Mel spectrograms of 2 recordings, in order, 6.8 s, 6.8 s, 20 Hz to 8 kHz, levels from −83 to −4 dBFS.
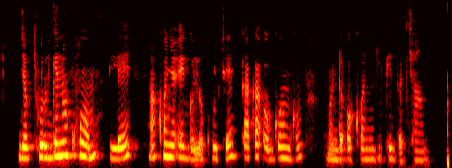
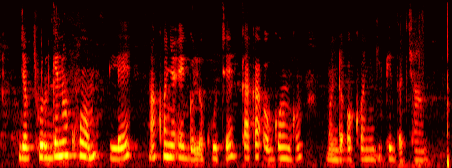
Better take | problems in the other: second | noise reduction (neural mask model Resemble Enhance denoiser)

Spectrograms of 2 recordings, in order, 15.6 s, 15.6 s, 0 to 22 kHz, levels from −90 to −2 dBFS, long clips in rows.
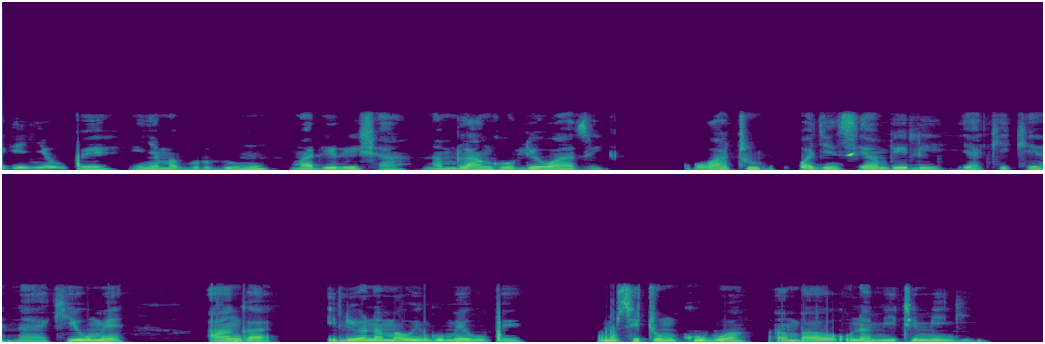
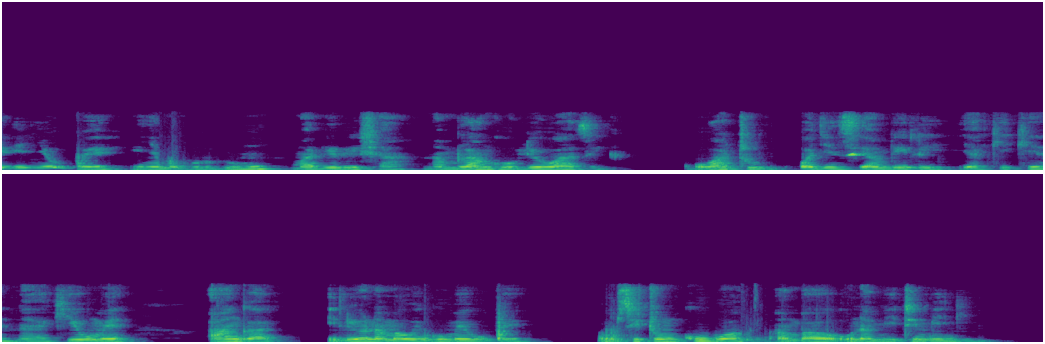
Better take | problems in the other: first | noise reduction (neural separator model SepFormer DNS4)

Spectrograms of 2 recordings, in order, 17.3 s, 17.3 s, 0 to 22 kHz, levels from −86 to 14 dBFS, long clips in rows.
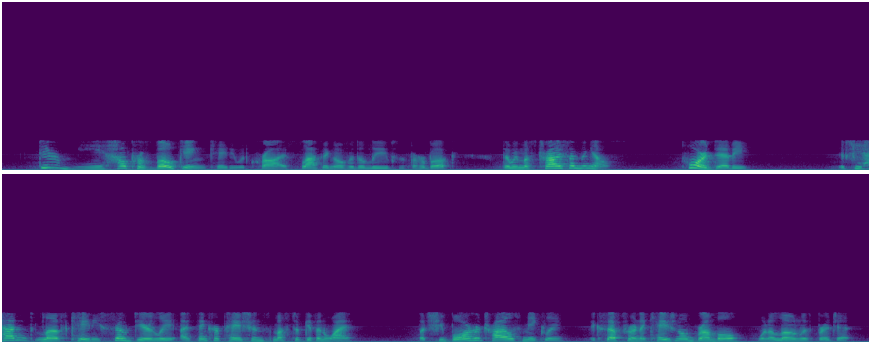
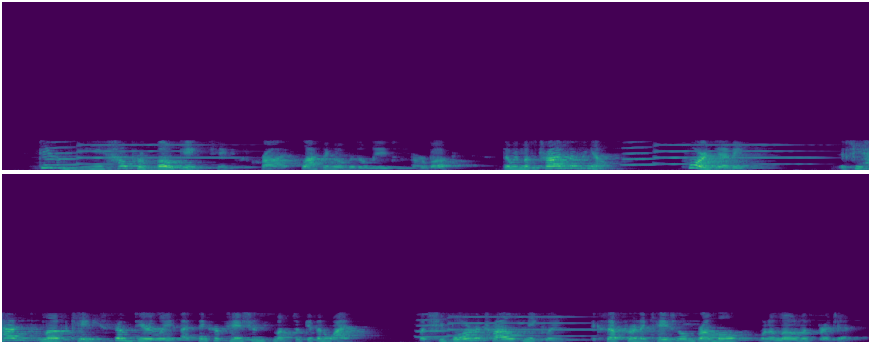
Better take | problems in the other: first | noise reduction (classical method WPE with log-MMSE)

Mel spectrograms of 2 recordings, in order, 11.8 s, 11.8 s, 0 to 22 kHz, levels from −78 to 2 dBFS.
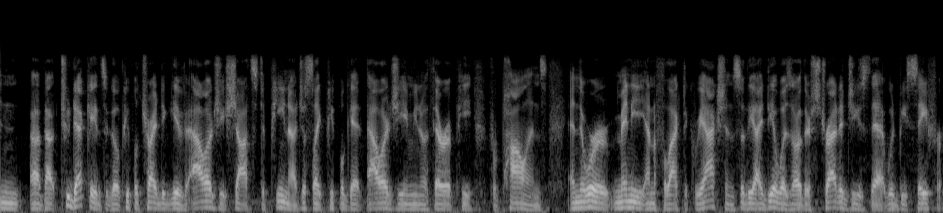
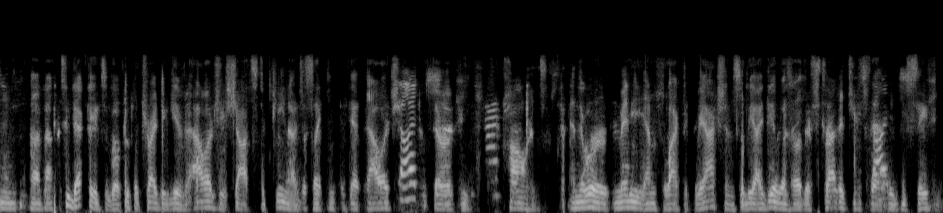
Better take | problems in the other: first | noise reduction (neural mask model Resemble Enhance denoiser)

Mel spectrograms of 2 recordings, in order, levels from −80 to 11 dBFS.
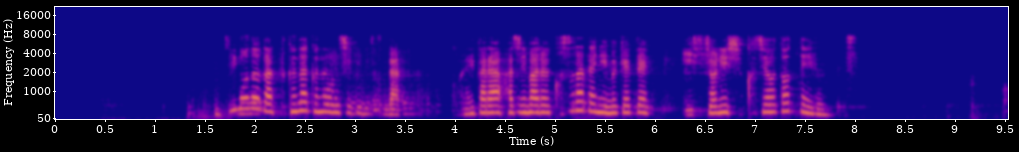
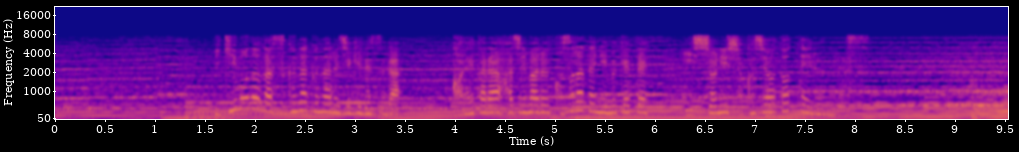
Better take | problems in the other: second | noise reduction (neural mask model DeepFilterNet 3)

